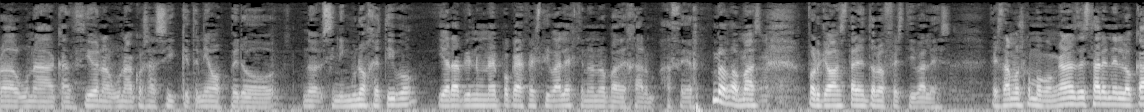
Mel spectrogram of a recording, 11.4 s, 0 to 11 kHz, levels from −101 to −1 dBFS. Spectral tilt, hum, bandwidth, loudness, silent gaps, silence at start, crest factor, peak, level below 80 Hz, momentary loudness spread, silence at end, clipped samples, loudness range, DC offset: -6 dB/octave; none; 10.5 kHz; -19 LUFS; none; 0 s; 18 dB; -2 dBFS; -36 dBFS; 11 LU; 0 s; under 0.1%; 5 LU; under 0.1%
